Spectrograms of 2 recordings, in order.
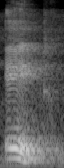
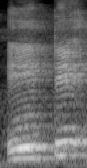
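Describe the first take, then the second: First: The word ends on the t sound. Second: A vowel sound follows the final t. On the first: The speaker calls it right. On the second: The speaker calls it wrong. "एटे असं बोलत नाही आपण"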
